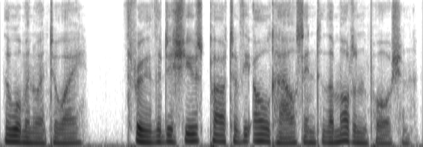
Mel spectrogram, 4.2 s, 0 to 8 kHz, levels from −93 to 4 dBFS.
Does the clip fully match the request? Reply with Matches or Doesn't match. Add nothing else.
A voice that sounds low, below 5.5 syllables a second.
Doesn't match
